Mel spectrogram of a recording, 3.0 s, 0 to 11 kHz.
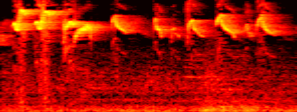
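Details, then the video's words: Caged white-eye (pleci) entered in an online singing contest from Pontianak, West Kalimantan, Indonesia, sings high, thin chirped notes: a jumbled opening, then clear downslurred phrases repeated about every half second. "LOMBA PLECI ONLINE 52 - Aksi Pleci"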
